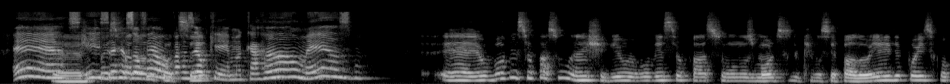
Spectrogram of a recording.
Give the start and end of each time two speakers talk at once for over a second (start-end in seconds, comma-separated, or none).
0.5-2.1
